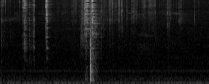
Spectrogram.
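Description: Metal tools being handled while fitting valves: a few light clicks, then one sharp metallic clink with a brief ring about two seconds in, over a steady low hum.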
